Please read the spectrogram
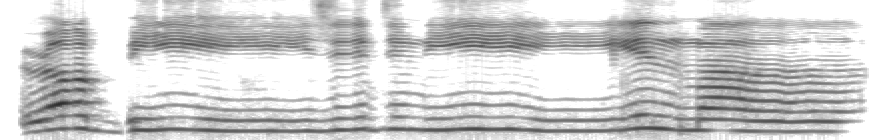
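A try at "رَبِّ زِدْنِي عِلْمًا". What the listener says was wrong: Don't prolong the ba. Rabbi.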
